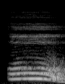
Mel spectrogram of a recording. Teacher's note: जिन वर्णों के उच्चारण में ओठ जो है वृत्त के आकार का हो जाए वो क्या होता है, वृत्तमुखी। गोला ऐसे वृत्त के आकार का, गोलाकार।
